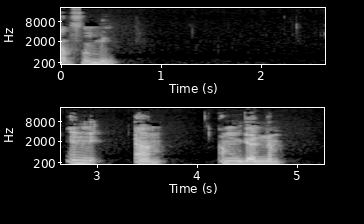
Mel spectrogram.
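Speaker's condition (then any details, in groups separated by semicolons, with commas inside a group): Cerebral palsy; fine motor impairment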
